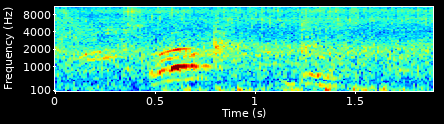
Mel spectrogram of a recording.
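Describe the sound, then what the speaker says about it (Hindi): Steady heavy rain hisses close by in a dense, continuous wash, with faint voices mixed underneath. "ओ बारिश फिर बहुत तेज हो गई, बहुत तेज हो गई बारिश"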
